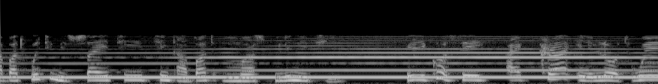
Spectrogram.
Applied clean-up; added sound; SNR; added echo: none; Wind instrument, woodwind instrument; -3 dB; none.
